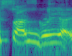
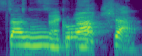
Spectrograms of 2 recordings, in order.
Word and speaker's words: Sanghrajka: And today we have with us Shamira I'm going to say Sangria. It is not Sangria. Shamira Sanghrajka. Welcome, Shamira.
